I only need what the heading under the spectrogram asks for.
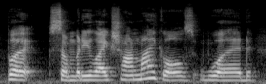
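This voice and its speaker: A woman talking casually as a podcast host, earnest, with halting phrasing that often repeats itself. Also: medium pitch, steady tone. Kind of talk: casual wrestling discussion.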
